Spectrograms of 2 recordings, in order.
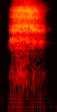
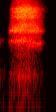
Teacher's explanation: at the front of your mouth sh with the tongue pulled upwards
